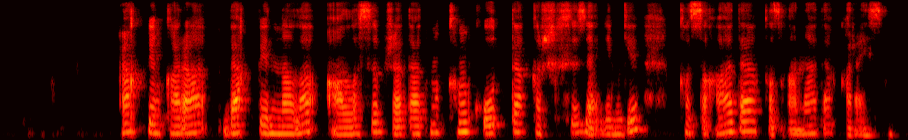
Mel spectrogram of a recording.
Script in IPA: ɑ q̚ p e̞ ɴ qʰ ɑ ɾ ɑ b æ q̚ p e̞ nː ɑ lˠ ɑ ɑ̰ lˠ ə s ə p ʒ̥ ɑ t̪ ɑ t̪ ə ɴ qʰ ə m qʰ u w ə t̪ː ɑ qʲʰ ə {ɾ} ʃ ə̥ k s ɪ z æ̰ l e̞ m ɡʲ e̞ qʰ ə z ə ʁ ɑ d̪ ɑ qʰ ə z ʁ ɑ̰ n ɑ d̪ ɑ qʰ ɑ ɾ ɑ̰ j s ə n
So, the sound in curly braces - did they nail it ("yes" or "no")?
yes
